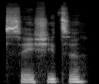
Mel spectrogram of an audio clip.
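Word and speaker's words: 性質: Touchy. It is, but I don't think that's how you normally pronounce that. Touchy. What would that be otherwise? Seishitsu?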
